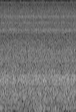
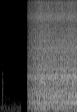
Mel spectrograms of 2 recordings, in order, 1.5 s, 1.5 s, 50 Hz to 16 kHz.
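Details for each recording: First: Steady, even idle with a smooth belt whir and no clicking or chirping from a 2008 Toyota Sienna after new idler/tensioner pulleys were installed; any ticking heard is from the engine. The accessory drive is healthy. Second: Engine fires and settles to idle with a rattly clatter and a faint steady tone from the belt area: worn idler/tensioner pulley bearings on a 2008 Toyota Sienna minivan camper, before replacement.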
